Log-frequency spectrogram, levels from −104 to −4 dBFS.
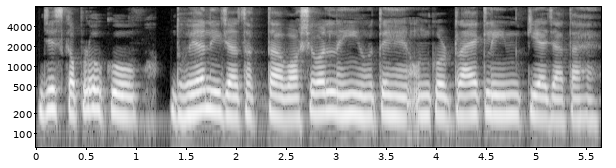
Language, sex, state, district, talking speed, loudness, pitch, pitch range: Hindi, female, Goa, North and South Goa, 180 wpm, -15 LUFS, 185 Hz, 180-200 Hz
